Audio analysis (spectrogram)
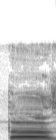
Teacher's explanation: زبان کی نوک ثنائے علیہ کی جڑ سے لگے تو تا ادا ہوتا ہے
